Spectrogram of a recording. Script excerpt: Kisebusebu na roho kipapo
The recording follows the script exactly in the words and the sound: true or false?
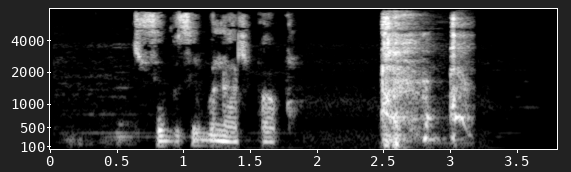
false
